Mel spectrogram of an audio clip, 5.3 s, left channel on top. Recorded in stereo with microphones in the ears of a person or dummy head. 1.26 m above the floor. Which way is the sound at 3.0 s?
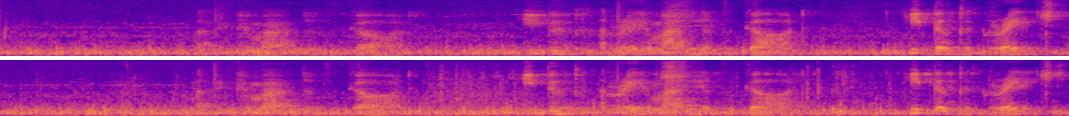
5° left (ahead or behind).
